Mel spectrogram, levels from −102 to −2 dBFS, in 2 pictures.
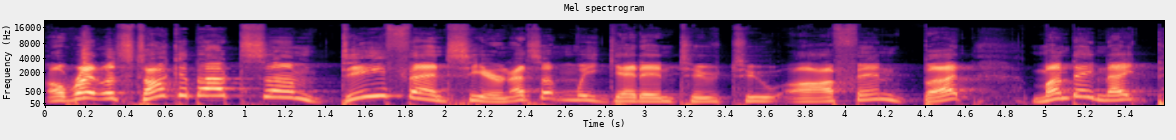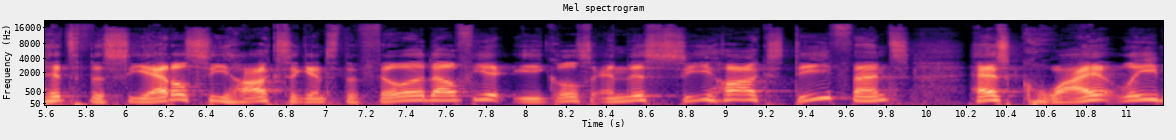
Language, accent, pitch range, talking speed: English, American, 120-175 Hz, 170 wpm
